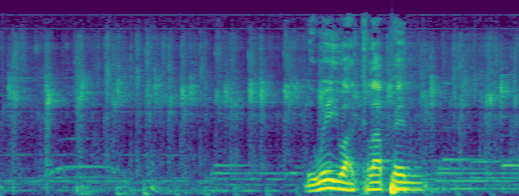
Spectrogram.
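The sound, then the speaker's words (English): A church audience gives a clap offering to receive the Bishop, clapping in a dense, rain-like patter over sustained keyboard tones, and partway through a loud voice speaks over the steady clapping. “you are clapping like the weather.”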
